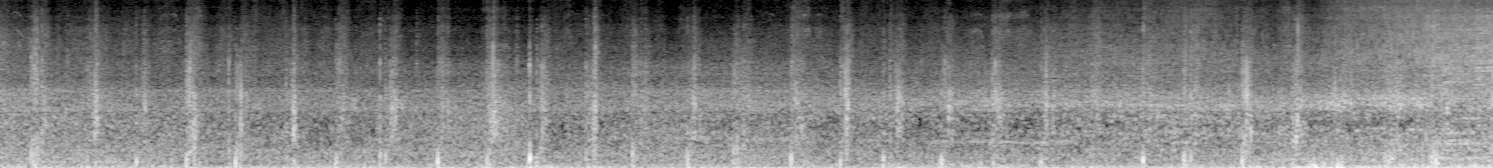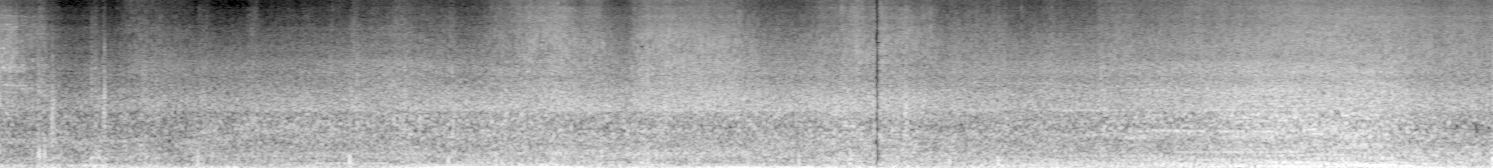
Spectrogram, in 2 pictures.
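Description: Footsteps crunch steadily on packed snow outdoors.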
